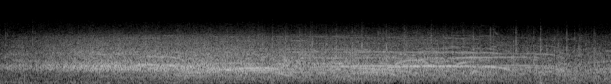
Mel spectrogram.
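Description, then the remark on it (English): A large outdoor crowd at a rally, including people out under the trees, yells and cheers in one loud, sustained roar lasting several seconds, with many overlapping voices rising and falling in pitch before it eases slightly at the end. “And I want to hear a yell and a thunder from all those people who are out there under the trees.”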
